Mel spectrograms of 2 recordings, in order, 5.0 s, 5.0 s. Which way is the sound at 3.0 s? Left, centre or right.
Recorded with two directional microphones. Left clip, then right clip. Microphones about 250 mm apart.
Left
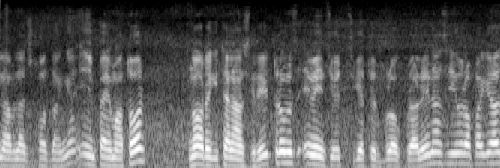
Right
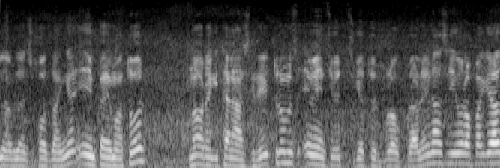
Centre.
